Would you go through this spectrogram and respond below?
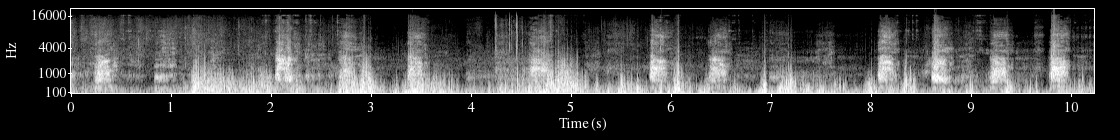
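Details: Two dogs play-fighting, Tyson an 8-month-old Staffordshire Bull Terrier and Viper a 2.5-year-old English Bulldog; dense bursts of short gruff barks and growls with scuffling and heavy low rumble throughout.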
